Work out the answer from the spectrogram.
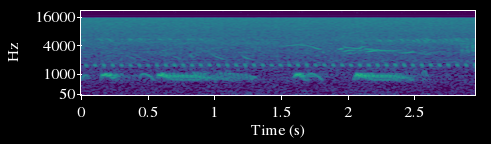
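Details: Burchell's coucal recorded near Satara Rest Camp, Kruger National Park: low hollow notes, short and long, some bending downward, over an even pulsing background trill and thin high whistles of other birds.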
